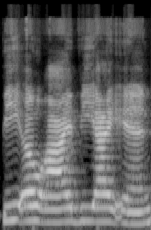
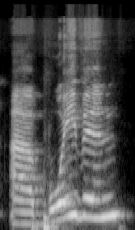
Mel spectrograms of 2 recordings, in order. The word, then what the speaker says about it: Boivin: Bovine is wrong. Boivin, because I said that one time. Boyvin, if you're northern. Boyvin. Bovin is how most people say it. Bovine is wrong. So Bo and Vin.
